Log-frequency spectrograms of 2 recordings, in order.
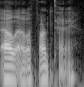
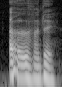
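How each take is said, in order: First: It is said slowly. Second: It is said fast.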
